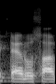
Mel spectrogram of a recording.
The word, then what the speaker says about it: pterosaur: N, तो NST letter आने पर ये P साइलेंट हो जाता है, ये टेरोसार हुआ।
